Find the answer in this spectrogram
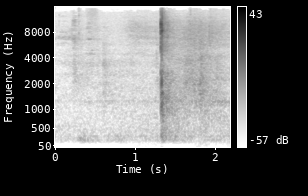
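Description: A single sharp knock a little past halfway, the loudest sound here, amid faint rustling room noise.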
